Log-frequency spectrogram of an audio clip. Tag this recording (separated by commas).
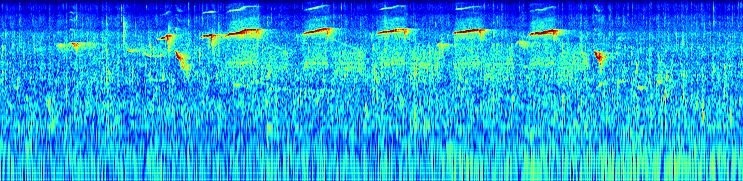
Bird, Wild animals, Water, Animal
